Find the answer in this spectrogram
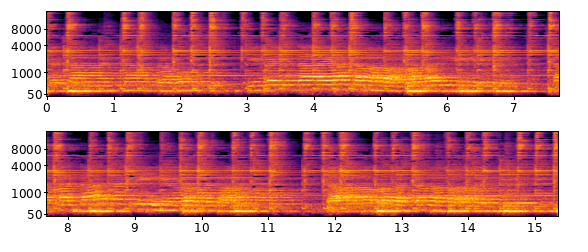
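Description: Devotional chanting (kirtan): a sung melody over a low pulsing accompaniment, with small hand cymbals (kartals) struck in a steady, regular beat.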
